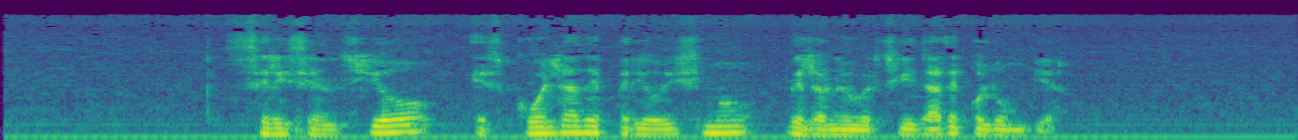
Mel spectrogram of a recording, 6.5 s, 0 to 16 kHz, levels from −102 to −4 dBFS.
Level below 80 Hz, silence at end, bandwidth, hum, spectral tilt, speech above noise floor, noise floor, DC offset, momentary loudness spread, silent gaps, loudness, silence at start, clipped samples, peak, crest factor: -36 dBFS; 0.05 s; 11.5 kHz; none; -7 dB/octave; 23 dB; -41 dBFS; under 0.1%; 11 LU; none; -18 LUFS; 0.05 s; under 0.1%; -2 dBFS; 16 dB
